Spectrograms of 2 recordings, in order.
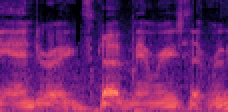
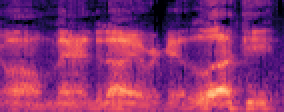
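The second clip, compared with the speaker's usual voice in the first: much lower, louder smug voice; low, loud self-satisfied voice; gloating man; 11 semitones lower, 9 dB louder than usual. Retold or imitated. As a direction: brag like a satisfied guy.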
